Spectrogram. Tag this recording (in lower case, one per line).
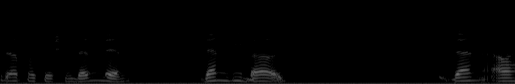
speech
